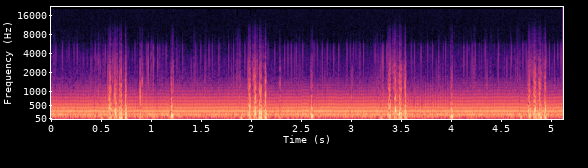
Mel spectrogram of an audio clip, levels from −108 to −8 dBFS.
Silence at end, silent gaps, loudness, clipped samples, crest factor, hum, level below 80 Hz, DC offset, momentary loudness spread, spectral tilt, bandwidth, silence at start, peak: 0 s; none; -25 LUFS; under 0.1%; 20 dB; none; -34 dBFS; under 0.1%; 5 LU; -11 dB/octave; 5.6 kHz; 0 s; -4 dBFS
